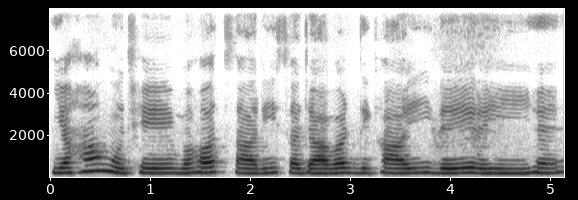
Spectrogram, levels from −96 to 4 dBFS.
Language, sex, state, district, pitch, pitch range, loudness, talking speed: Hindi, female, Madhya Pradesh, Katni, 220 Hz, 210-230 Hz, -15 LUFS, 105 wpm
